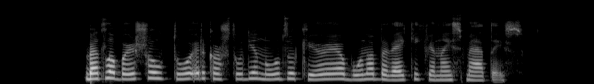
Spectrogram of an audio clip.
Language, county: Lithuanian, Marijampolė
